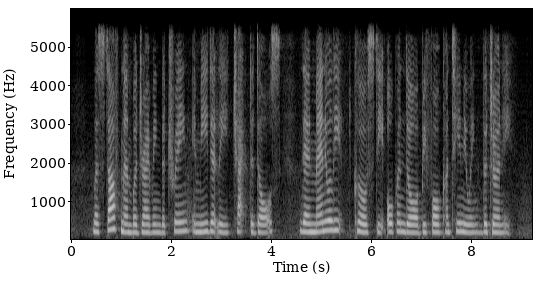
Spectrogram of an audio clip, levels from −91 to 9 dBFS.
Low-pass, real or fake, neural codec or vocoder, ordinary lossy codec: 5.4 kHz; fake; codec, 16 kHz, 0.5 kbps, X-Codec, HuBERT features, trained on LibriSpeech; none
